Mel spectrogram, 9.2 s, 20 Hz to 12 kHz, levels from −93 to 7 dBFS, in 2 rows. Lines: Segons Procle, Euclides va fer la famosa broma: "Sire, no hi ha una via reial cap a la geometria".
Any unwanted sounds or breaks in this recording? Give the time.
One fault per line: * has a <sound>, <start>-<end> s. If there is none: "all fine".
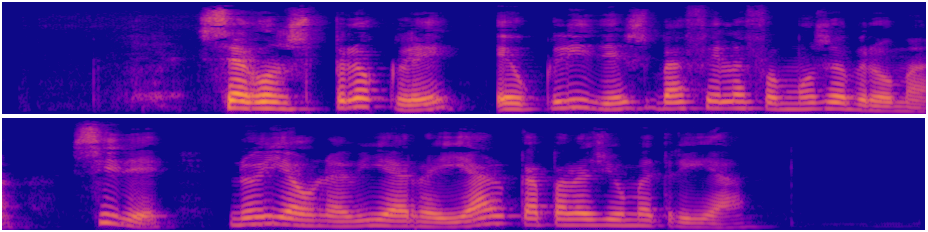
all fine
